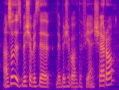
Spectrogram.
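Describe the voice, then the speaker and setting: This Cuban chess streamer races through his live commentary in an animated, mid-range voice with vocal fry. He reasons about his moves out loud, tacks on "right?" often and chats with viewers between moves.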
